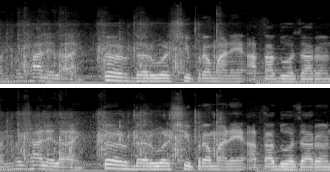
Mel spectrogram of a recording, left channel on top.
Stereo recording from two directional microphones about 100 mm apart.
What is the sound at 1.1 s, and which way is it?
Speech, 30° right (ahead or behind).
